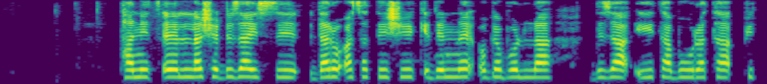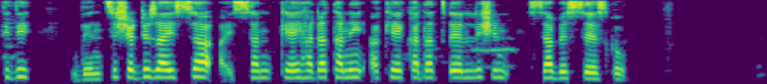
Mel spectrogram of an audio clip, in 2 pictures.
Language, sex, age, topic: Gamo, female, 25-35, government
